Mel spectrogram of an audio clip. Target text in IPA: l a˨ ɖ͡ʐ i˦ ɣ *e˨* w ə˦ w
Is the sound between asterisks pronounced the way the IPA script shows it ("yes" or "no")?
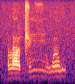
no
